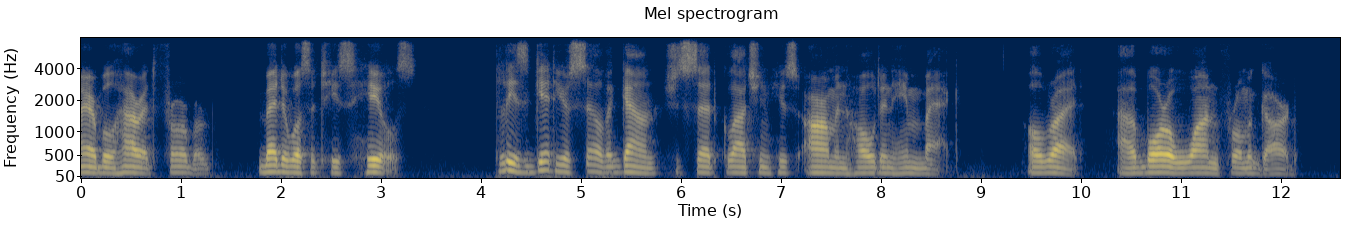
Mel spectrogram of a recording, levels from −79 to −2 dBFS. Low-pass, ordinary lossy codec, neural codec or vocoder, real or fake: 7.2 kHz; Opus, 32 kbps; codec, 24 kHz, 0.5 kbps, DualCodec; fake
